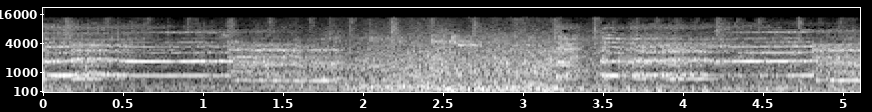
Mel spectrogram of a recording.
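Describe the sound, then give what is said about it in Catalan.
Two roosters kept by a neighbour in Andalusia crow loudly in long, sustained calls. Two drawn-out crows are clear, with a rough noisy stretch between them. “es insoportable que una persona tenga dos gallos ahí metidos. Todos los días y toda la noche,”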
